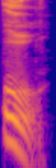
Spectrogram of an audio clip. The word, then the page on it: у: Russian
